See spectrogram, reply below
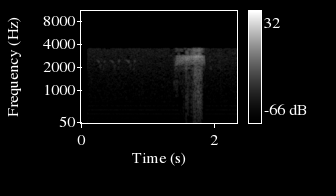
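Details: Barn owl owlet on a nest camera at Audubon Starr Ranch, California, defending against an unseen threat the way its mother does; one harsh, broadband hiss lasting under half a second breaks a quiet, humming background.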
